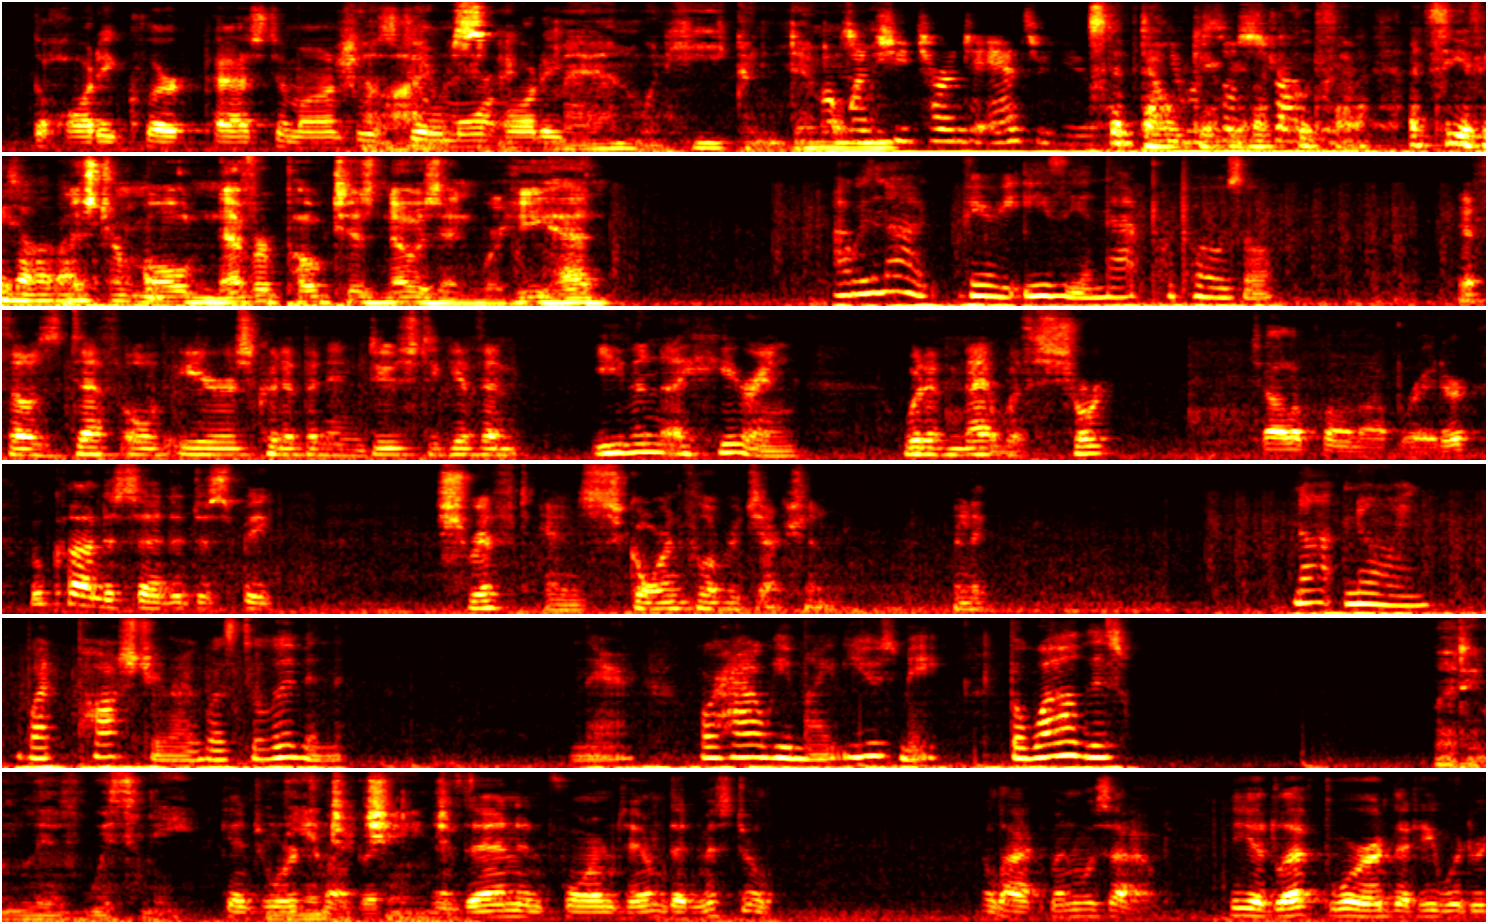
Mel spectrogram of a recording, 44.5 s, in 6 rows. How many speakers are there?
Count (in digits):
7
